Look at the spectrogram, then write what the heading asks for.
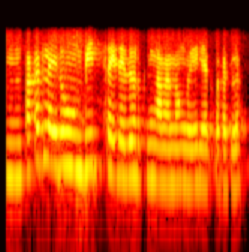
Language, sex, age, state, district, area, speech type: Tamil, female, 30-45, Tamil Nadu, Mayiladuthurai, rural, conversation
